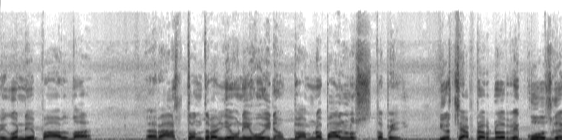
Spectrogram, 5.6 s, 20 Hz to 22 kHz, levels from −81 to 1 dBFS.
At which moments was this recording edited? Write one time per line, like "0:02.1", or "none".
none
